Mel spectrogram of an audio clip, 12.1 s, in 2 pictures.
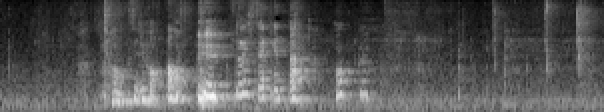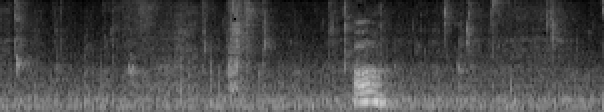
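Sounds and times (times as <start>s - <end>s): wet chewing and mouth sounds: 3.9s - 12.0s.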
